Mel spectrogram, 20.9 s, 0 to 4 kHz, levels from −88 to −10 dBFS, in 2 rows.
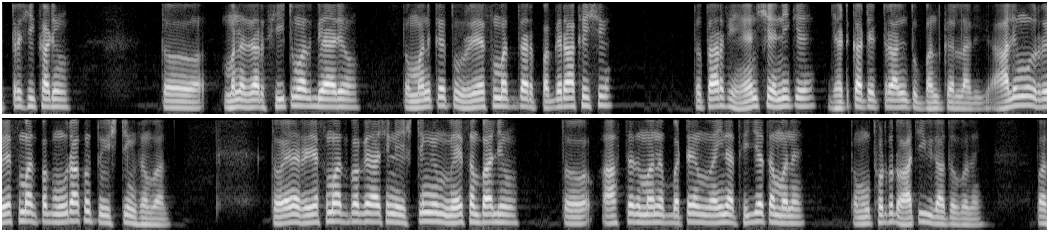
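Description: Nothing in this speech recording points to a technical fault. It carries the narrow sound of G.711 A-law telephone coding at 8 kHz sampling, with nothing above 4 kHz and a faint noise that rises and falls with the level, which is how that format normally sounds.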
